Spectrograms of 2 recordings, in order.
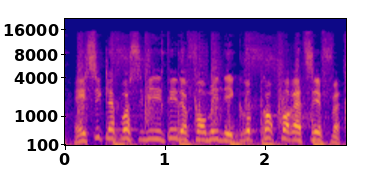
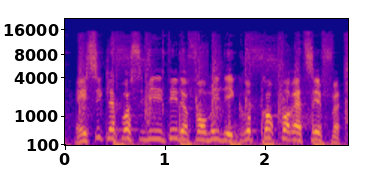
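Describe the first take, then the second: Both takes have the same delivery.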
